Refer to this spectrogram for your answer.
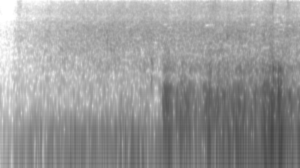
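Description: Steady rain hisses throughout, then a deep, low rumble of thunder swells in about halfway through and grows louder toward the end. No one speaks.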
